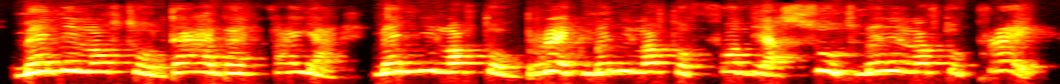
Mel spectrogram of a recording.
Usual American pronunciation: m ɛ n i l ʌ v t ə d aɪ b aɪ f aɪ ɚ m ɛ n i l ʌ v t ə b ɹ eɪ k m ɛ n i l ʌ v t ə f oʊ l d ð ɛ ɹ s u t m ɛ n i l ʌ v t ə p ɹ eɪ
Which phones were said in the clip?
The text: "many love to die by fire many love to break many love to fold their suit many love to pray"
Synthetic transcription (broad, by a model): m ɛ n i l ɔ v t ə d aɪ b aɪ f aɪ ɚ m ɛ n i l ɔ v t ə b ɹ eɪ k m ɛ n i l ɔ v t ə f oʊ d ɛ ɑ s u t m ɛ n i l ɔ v t ə p ɹ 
